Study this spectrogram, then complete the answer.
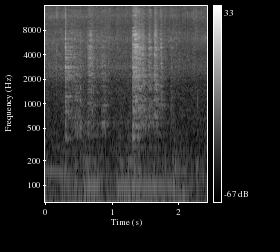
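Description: Apple cinnamon pumpkin French toast fries in a pan with a soft, low sizzle, broken by a couple of brief louder bursts of spatter as the slices are moved, with no voices.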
